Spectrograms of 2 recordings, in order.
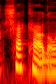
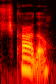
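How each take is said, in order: First: "Chicago" said as "SHACK-ah-go"; others' pronunciation. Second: Said in the usual way. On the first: Shown as a demonstration. Quoting outsiders on the city, "Chicago" mispronounced as "shack-ah-go". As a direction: open the first syllable of "Chicago" to "shack". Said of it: "Some people say". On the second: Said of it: "No, it's Chicago".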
